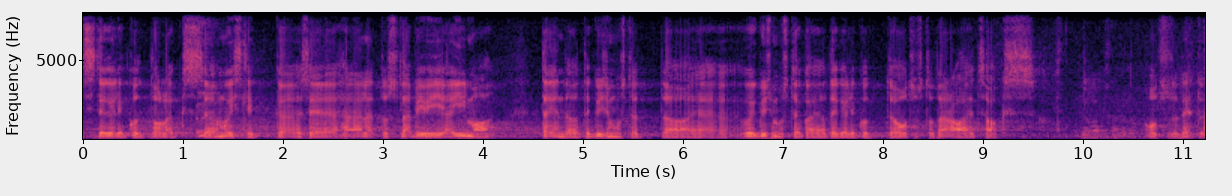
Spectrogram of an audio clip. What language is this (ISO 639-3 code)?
est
